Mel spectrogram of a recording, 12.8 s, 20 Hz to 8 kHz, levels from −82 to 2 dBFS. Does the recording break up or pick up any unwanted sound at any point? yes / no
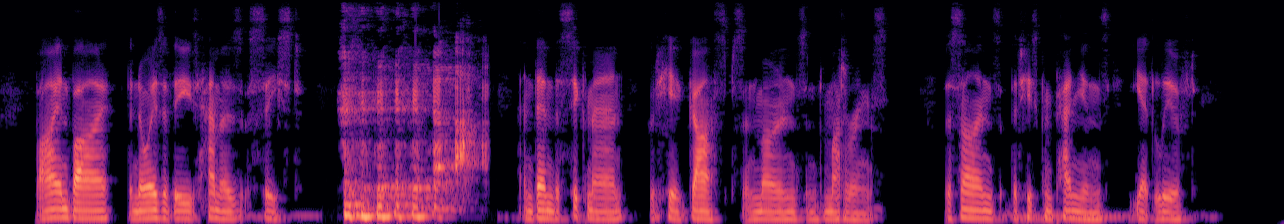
yes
